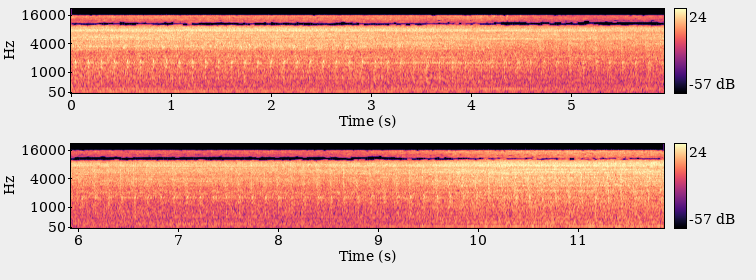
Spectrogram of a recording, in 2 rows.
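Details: BMW E34 M50 inline-six at cold idle around +2°C, after switching from 10W-60 to 0W-30 oil: light even ticking about four times a second as the hydraulic lifters tap before they fill, fading shortly after.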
